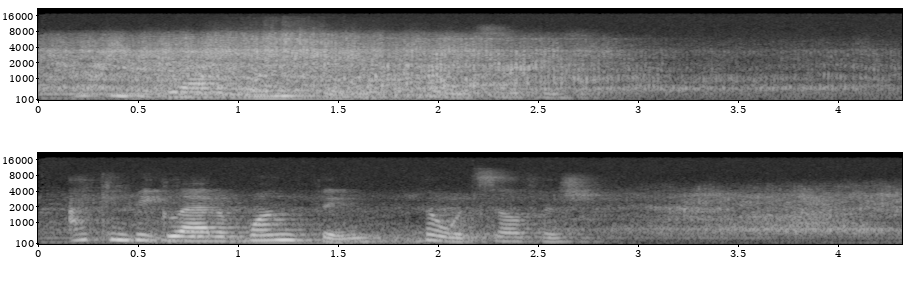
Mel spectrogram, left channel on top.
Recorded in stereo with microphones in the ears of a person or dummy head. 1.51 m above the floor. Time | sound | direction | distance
0.1 | a woman speaking | 80° right | 0.6 m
